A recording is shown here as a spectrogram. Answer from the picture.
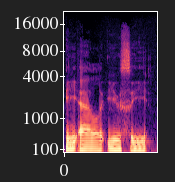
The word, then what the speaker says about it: Elucidation: Elucidation, elucidation. Pronounced elucidation from the French, because it's an old French text.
